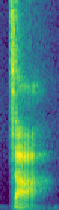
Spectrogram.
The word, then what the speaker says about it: 咋: This particle, 咋, is in the 4th chain. It is a combination of ze and a.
